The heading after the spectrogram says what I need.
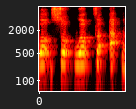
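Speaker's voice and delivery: mimicked nervous stammering. Retelling how a man answered a question about kids and marriage: imitating nervous stammering. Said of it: "he responded this way".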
